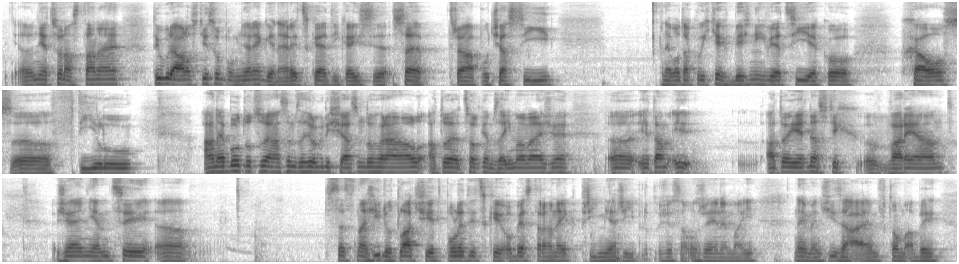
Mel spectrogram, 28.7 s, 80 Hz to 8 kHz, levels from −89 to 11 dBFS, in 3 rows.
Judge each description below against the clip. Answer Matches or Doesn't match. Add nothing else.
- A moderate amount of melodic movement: Doesn't match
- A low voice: Matches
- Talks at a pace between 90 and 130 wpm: Doesn't match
